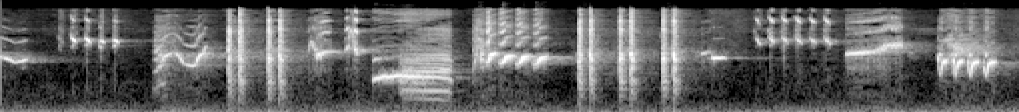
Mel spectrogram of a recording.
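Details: Black-winged starling, a caged bird, singing with varied fill-in phrases as a training recording: a medley of whistled slurs, sharp clicks, a harsh buzzy note and quick stuttered trills in rapid succession.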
